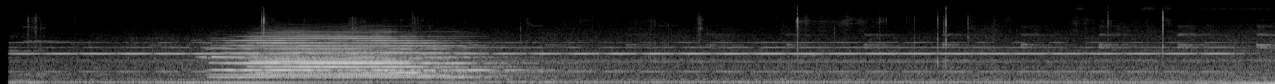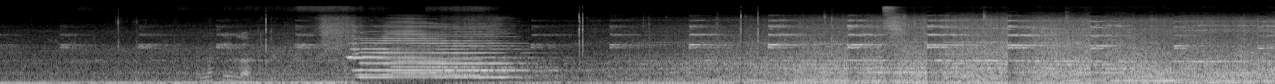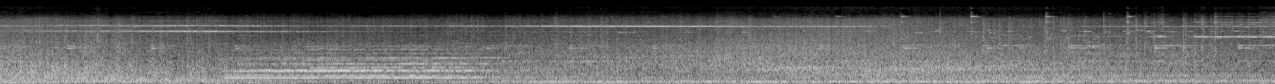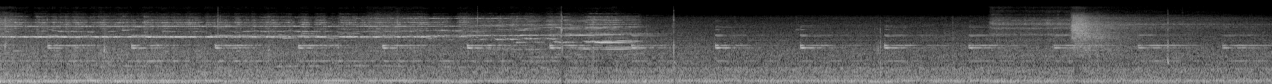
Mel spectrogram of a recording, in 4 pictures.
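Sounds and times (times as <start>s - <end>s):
train cars rumbling past: 0.1s - 50.9s
train horn: 2.0s - 5.4s, 16.2s - 18.3s, 27.7s - 30.6s
wheels squealing: 19.7s - 44.9s
wheels clacking on rail joints: 30.4s - 50.9s.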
